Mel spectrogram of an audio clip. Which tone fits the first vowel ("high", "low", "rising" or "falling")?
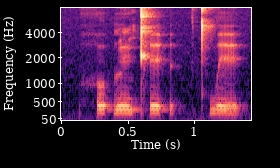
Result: low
